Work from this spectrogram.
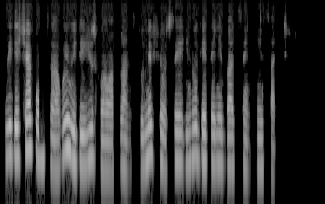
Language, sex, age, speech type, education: Nigerian Pidgin, female, 30-45, spontaneous, tertiary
